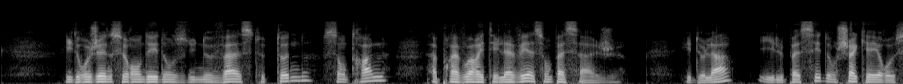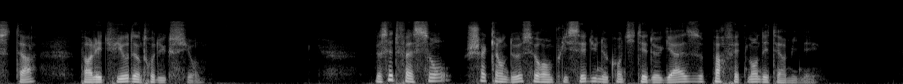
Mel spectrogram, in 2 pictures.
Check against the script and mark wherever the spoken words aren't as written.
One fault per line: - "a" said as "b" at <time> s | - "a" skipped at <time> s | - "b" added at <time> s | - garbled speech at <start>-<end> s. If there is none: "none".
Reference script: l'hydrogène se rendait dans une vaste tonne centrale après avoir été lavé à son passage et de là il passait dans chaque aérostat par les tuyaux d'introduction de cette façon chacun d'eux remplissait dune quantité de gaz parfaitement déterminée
- "se" added at 14.3 s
